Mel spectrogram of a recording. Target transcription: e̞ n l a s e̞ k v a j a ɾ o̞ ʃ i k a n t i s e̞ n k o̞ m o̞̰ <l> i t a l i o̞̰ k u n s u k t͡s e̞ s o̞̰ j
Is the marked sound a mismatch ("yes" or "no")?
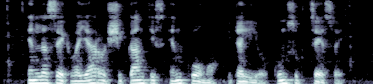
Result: yes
